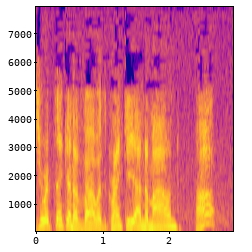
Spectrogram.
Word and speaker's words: Greinke: What were the chances you were thinking of with Greinke on the mound? Huh? Who a lot of people pronounce Grinke, even though it's an E, not an I.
